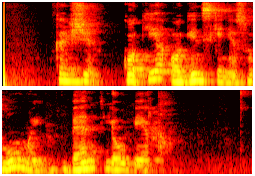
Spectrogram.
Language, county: Lithuanian, Alytus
